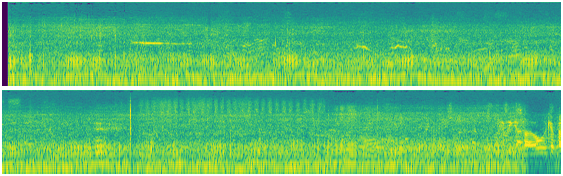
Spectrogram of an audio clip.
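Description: Several grasstrack solo motorcycles' single-cylinder engines running together at the start line, a steady mass of engine noise with some wavering in pitch.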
